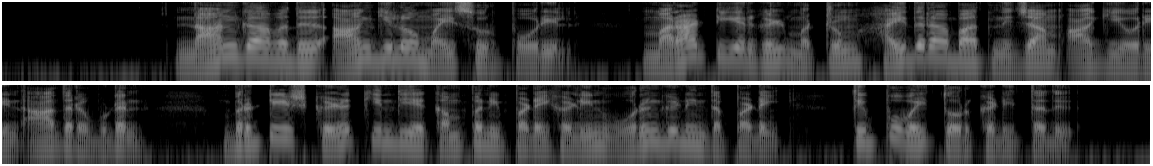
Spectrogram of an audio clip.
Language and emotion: Tamil, neutral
